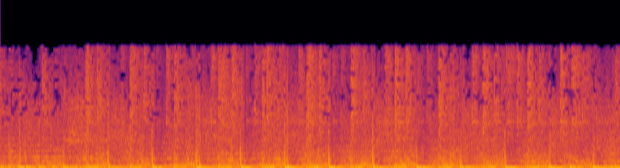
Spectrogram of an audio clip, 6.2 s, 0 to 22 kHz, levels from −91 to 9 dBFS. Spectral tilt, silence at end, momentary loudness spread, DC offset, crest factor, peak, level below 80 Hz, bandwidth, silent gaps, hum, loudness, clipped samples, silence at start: -4.5 dB/octave; 0 s; 1 LU; 0.2%; 10 dB; 0 dBFS; -16 dBFS; 16.5 kHz; none; none; -13 LUFS; under 0.1%; 0 s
